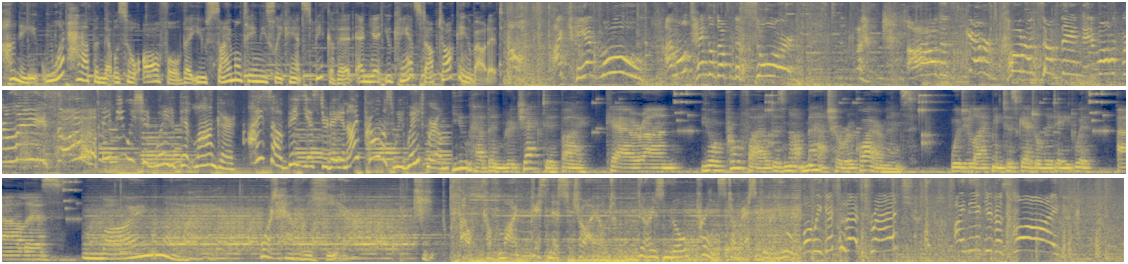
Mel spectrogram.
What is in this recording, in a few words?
Animation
